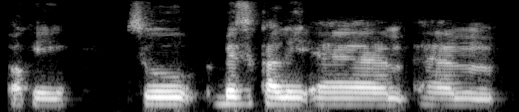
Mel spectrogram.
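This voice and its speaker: A young man from Ghana presenting an online exam-prep workshop over slides, pausing often with ums and restarting his sentences. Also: medium pitch, monotone, darkish tone, highs cut off. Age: young adult. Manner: hesitant, many ums and restarts.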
